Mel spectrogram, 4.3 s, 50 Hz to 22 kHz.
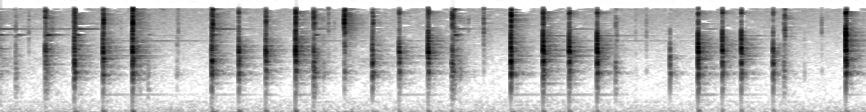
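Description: A palm-sized, blue enamel-painted hollow metal Chinese health ball (baoding ball) is cupped in one hand while the fingertips of the other hand, wearing metal rings, tap and rub its surface. About 25 short, bright, clicky taps land in an irregular rhythm, each dry and dying almost instantly, with a metallic tone centred near 3.2 kHz and almost no low end.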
